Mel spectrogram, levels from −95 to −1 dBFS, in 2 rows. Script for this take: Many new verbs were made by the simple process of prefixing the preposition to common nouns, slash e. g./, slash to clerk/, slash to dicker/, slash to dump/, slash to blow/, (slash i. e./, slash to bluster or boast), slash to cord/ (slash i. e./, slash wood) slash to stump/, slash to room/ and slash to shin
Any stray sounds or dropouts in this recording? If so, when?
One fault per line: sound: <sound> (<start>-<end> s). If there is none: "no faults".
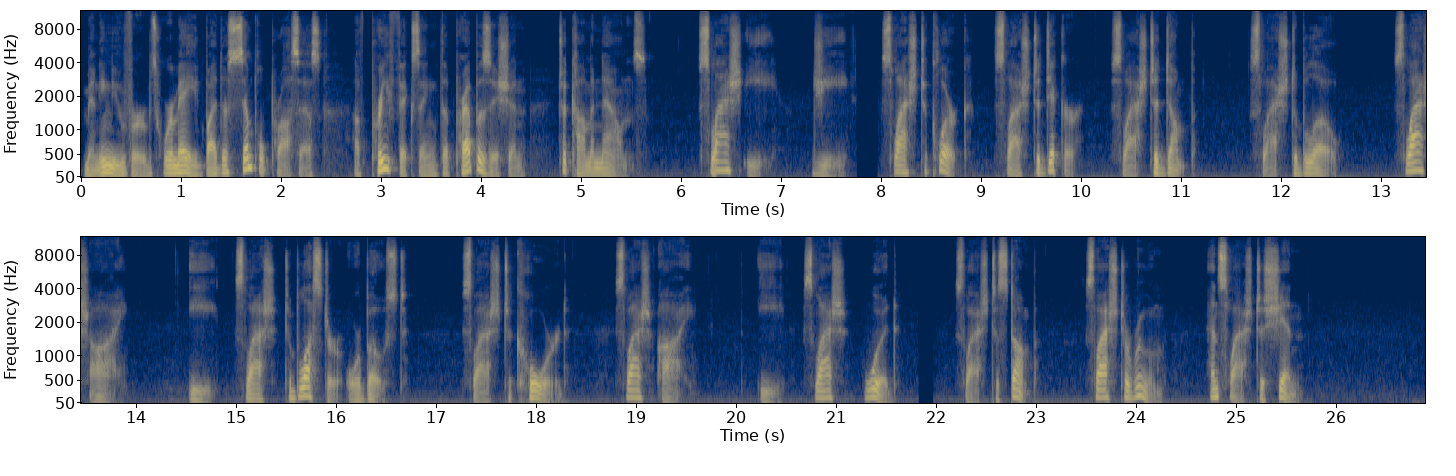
no faults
